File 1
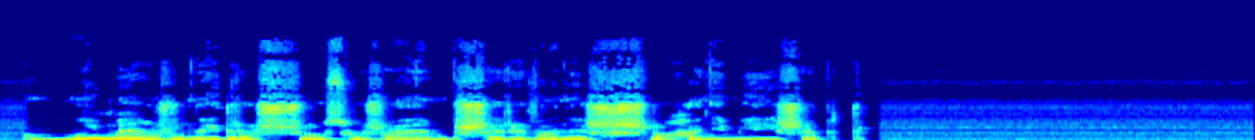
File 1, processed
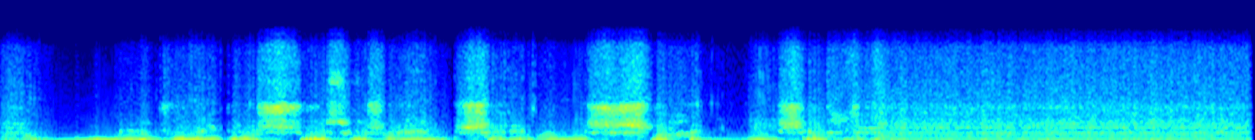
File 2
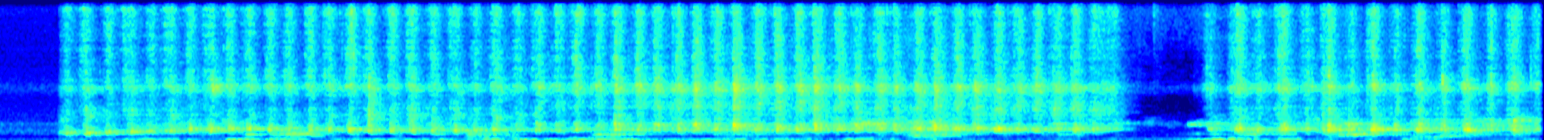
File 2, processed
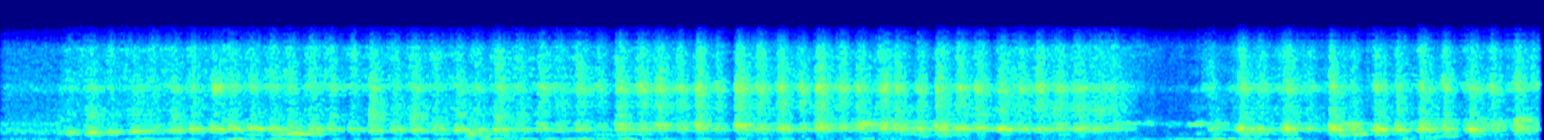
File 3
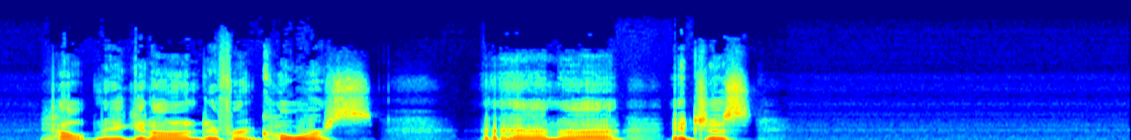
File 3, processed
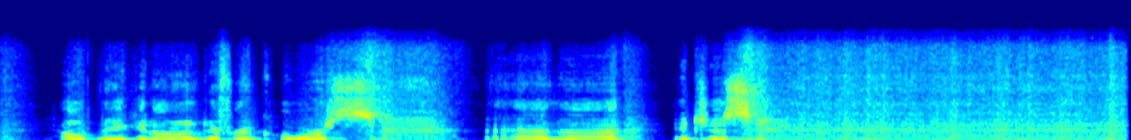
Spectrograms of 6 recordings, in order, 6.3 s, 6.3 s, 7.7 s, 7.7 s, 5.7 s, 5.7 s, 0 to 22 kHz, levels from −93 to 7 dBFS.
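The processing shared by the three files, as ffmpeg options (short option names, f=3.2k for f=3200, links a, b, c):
-af "aeval=exprs='val(0)+0.5*0.0376*sgn(val(0))':c=same,areverse,acompressor=threshold=-28dB:ratio=12,areverse,aecho=1:1:5.3:0.88,aresample=32000,aresample=44100,aecho=1:1:98:0.119,asubboost=boost=3.5:cutoff=80,anlmdn=0.00251,agate=range=-33dB:threshold=-22dB:ratio=3:detection=peak"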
